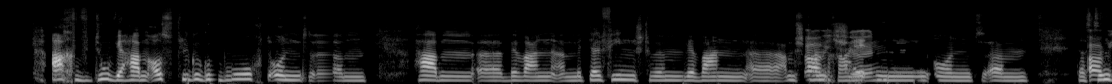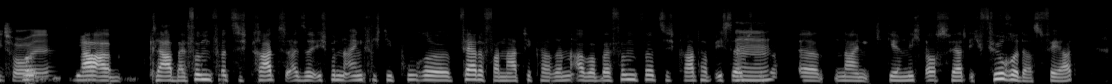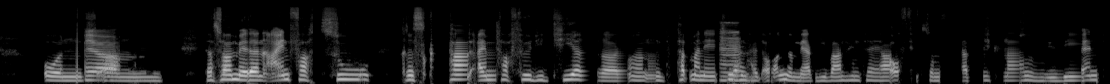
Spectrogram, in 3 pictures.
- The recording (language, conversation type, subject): German, unstructured, Welches Reiseziel hat dich am meisten überrascht?
- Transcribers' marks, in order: static; distorted speech; other background noise; mechanical hum; unintelligible speech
